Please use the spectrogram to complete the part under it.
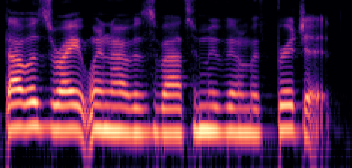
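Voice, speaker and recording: A woman's voice: lowish voice, flat delivery, quick pace, clean tone. A young woman, a comedian guest on a podcast, telling a rambling story in casual chat, full of fillers and restarts.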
